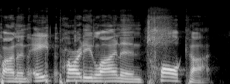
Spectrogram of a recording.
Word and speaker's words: Talcott: Talcott. Excuse me? Talcott. Get the L out of there. Talcott. Where is it? It's in West Virginia. Talcott. No L. Talcott. Talk it.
